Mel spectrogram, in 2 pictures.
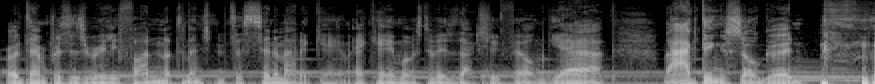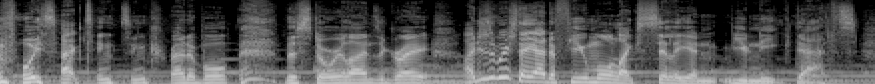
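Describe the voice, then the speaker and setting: Very animated and brisk, this man talks in a lowish voice over music. He's a gaming streamer hosting a livestream, rambling in casual, expressive chat before the game.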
